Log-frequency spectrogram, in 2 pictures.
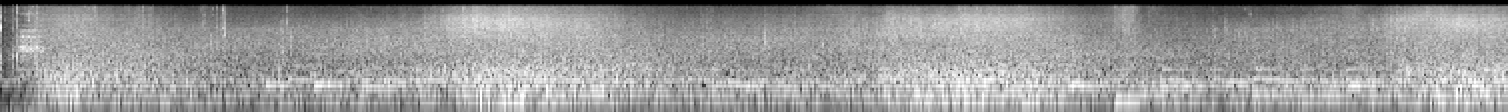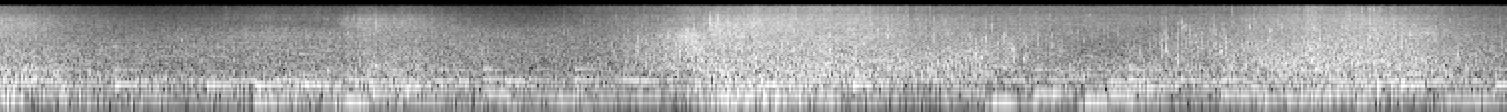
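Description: Sea waves breaking and washing over a beach of stones and shells, swelling and drawing back about every four to five seconds. Soft background music plays underneath.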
